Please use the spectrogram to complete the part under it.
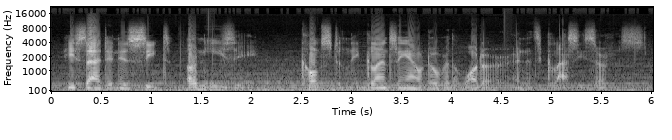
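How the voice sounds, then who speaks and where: A man's voice: deep voice, muffled recording. A man narrating a scripted horror tale in the vein of 1920s radio, with dramatic, ominous delivery. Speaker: storyteller, podcast host. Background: music.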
